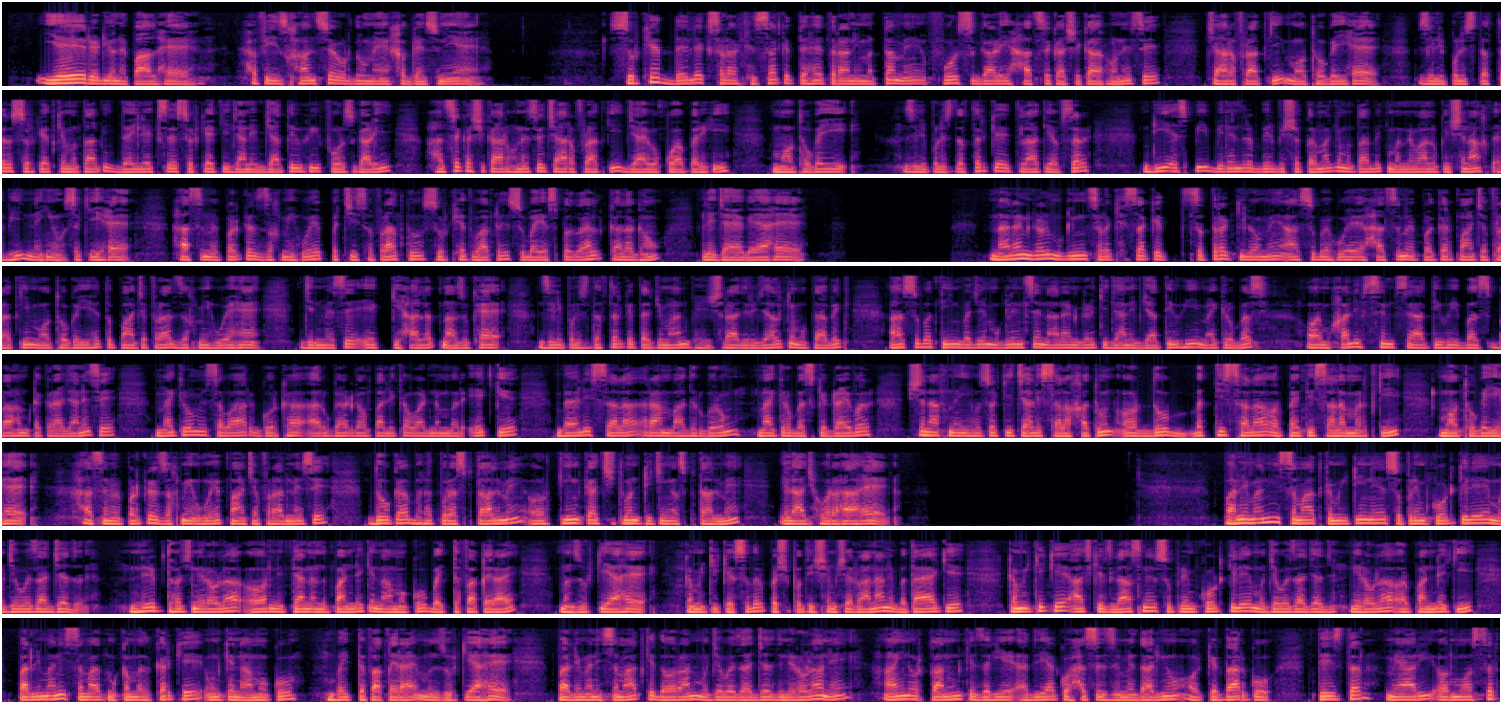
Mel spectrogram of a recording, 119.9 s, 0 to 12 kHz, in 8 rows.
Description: An online outlet of Nepal's national radio broadcaster
उर्दु भाषामा समाचार : २४ कार्तिक , २०८१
